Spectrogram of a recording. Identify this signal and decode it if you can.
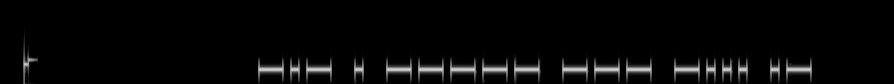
Morse code, heard as a keyed tone, about 15 wpm, 700 Hz. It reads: KE0OBA
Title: USA Call Signs - 6 Characters - Repeated 2x - 15wpm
